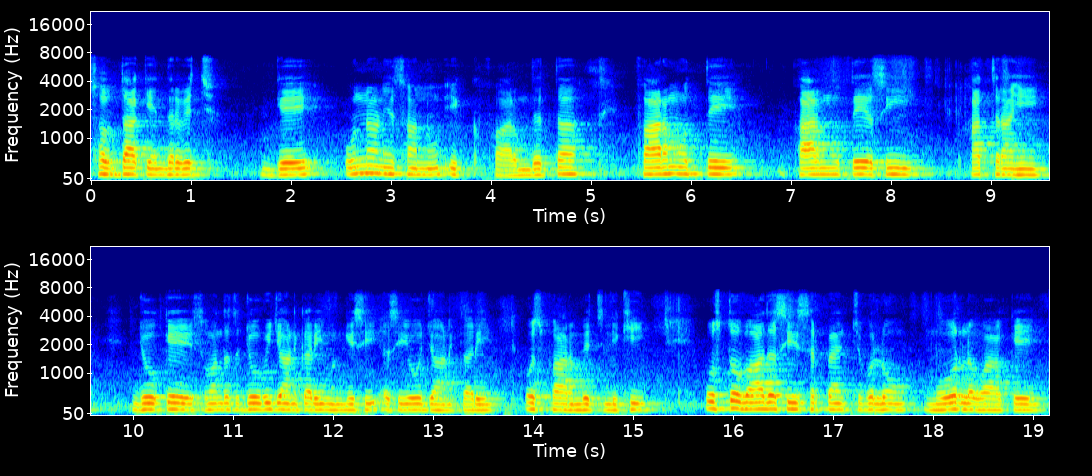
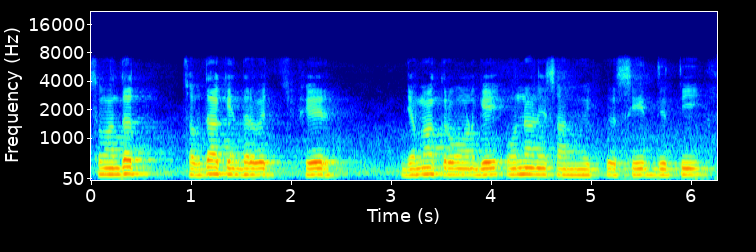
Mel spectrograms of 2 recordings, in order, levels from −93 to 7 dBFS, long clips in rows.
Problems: none marked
